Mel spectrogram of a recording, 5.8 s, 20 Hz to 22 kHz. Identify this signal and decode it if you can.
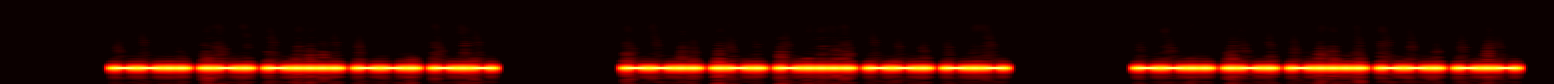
Morse code, heard as a keyed tone, about 53 wpm, 700 Hz. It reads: ZR6GK ZR6GK ZR6GK
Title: DXCC-100 Call Signs - 5 Characters - Repeated 3x - 50wpm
